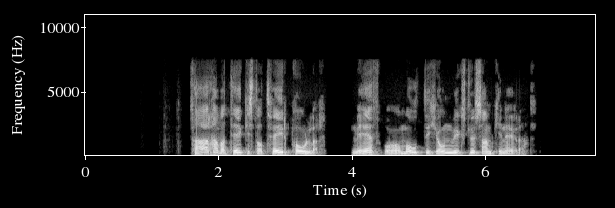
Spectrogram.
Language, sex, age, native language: Icelandic, male, 40-49, Icelandic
